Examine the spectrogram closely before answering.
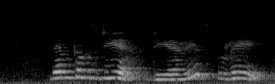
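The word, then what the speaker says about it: Reh: k and cin then comes dear dear is Ray r e h Ray donkey is elephant is elephant very much similar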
